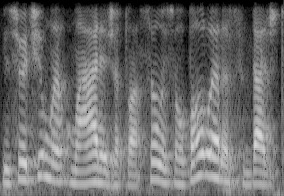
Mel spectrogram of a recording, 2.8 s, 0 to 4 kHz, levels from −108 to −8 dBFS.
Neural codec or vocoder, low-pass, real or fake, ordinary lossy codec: codec, 16 kHz, 2 kbps, FreqCodec, larger model; 3.6 kHz; fake; Opus, 64 kbps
